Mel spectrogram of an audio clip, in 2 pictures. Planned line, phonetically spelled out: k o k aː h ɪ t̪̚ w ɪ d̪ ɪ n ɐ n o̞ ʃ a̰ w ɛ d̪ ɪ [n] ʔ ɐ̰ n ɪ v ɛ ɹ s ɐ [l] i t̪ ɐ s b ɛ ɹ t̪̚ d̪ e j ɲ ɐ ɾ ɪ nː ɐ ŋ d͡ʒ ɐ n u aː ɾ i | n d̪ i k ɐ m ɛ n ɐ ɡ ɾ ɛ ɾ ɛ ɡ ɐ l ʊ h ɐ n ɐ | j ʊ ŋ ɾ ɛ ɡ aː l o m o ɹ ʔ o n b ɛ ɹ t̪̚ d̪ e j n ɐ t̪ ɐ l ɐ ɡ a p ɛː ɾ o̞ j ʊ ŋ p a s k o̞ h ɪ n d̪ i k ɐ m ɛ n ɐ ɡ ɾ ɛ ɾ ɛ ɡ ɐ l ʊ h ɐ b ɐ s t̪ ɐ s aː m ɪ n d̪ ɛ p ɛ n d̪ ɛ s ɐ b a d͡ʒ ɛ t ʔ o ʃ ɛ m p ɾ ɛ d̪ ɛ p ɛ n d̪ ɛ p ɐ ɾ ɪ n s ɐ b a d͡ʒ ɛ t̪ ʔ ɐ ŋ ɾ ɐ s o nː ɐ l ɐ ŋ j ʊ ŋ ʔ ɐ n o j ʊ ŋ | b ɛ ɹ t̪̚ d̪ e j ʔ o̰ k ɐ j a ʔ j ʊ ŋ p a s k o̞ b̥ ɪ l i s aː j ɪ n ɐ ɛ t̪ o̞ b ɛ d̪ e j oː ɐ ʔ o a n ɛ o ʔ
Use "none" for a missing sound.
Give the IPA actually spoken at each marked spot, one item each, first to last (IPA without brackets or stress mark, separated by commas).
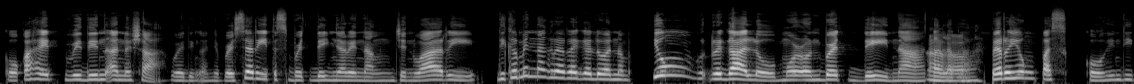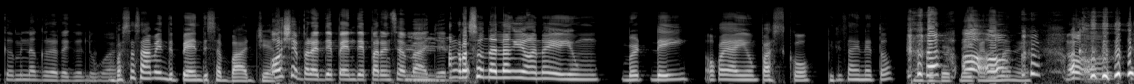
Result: ŋ, ɾ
